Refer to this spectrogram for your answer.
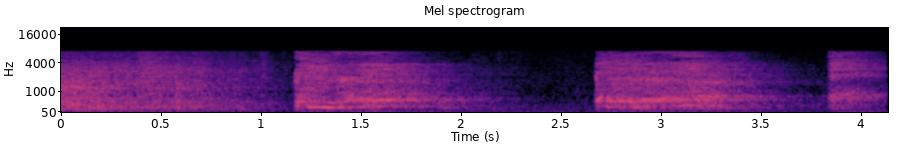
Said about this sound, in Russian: Что ты кашляешь? Вот пойдем в дом офицеров. Пиво выпьем и кашлять не будешь.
